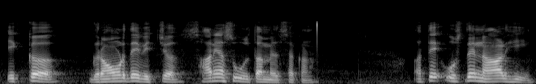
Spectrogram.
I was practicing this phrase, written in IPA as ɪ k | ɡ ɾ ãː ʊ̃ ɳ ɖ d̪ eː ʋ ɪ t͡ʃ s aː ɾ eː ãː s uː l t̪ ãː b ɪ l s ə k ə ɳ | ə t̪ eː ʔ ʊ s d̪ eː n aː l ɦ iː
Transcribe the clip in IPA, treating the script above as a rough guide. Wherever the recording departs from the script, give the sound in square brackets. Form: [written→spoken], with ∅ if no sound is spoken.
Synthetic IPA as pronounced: ɪ k | ɡ ɾ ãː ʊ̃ ɳ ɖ d̪ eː ʋ ɪ t͡ʃ s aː ɾ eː ãː s uː l t̪ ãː [b→m] ɪ l s ə k ə ɳ | ə t̪ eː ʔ ʊ s d̪ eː n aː l ɦ iː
